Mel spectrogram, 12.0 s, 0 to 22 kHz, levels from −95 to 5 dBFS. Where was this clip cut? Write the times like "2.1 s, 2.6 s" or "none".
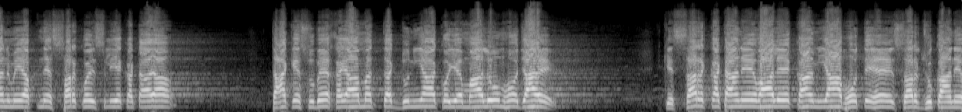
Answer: none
